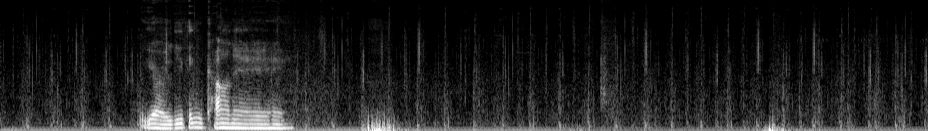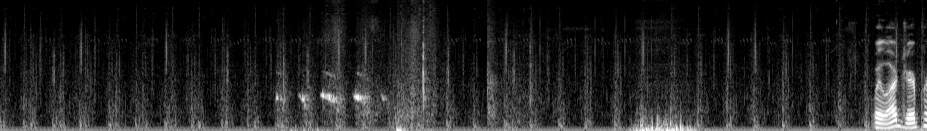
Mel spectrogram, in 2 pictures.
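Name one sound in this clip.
Footsteps tap steadily on an asphalt road.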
